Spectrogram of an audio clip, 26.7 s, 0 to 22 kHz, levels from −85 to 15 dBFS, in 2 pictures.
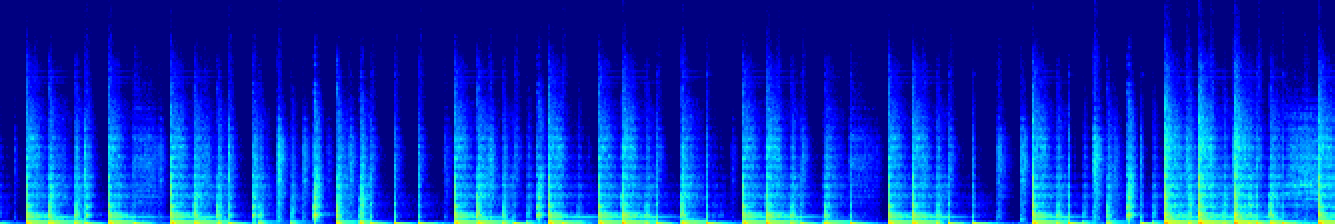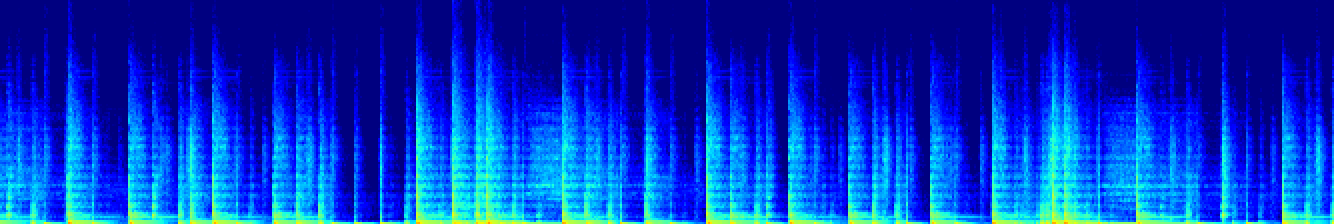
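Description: A short piece of music, and nothing in it stands out as a technical problem.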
